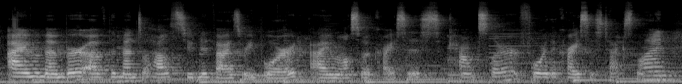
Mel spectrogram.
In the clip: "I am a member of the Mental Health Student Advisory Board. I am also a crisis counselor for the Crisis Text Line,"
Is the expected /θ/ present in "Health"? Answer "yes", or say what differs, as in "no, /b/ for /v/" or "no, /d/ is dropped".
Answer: yes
